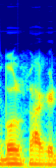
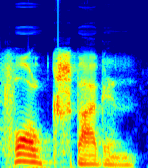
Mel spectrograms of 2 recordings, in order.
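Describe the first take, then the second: First: The first sound is a voiced v or b. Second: The first sound is a voiceless hissing sound. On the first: The speaker calls it wrong. "la gente que dice Volkswagen no se dice Volkswagen" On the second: The speaker calls it right. "se dice Volkswagen"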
